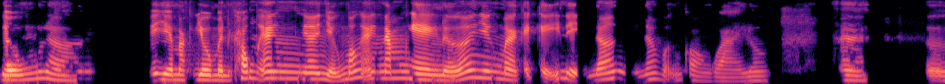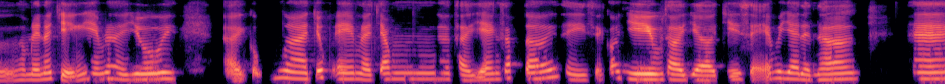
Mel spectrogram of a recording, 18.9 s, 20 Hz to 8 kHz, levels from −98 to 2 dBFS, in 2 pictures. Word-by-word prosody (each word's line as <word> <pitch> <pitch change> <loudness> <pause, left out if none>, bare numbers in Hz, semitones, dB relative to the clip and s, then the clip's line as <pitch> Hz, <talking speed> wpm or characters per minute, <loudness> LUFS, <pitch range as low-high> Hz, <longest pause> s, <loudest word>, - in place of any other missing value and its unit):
Đúng 175 +3 +5
rồi, 185 -3 -2 0.9
bây 205 - +1
giờ 190 - +6
mặc 180 -1 0
dù 185 -1 +6
mình 170 -1 +2
không 235 +5 +2
ăn, 235 -1 +3
ơ, 215 0 +5
những 190 -4 0
món 225 +3 +1
ăn - - +3
5.000 220 -6 +6
nữa 170 +8 +3
nhưng 245 -3 -1
mà 195 -3 +5
cái 170 - -2
kỷ 470 - -1
niệm 460 -2 0 0.2
đó - - +1
thì 445 -2 -14
nó 205 +2 -7
vẫn 215 - -14
còn 155 -5 -13
hoài 135 -1 -11
luôn. 155 +1 -12 0.7
À, 175 - -3 0.7
ừ, 80 -1 -7
hôm 180 +1 -8
nay 180 0 0
nói 210 +2 0
chuyện 150 -8 0
với 195 - -5
em 200 0 -3
rất 220 - -3
là - - -5 0.2
vui, 210 +3 0 0.5
rồi - - -3
cũng, 390 - -10
ơ, 225 -2 +1
chúc 255 +1 +3
em 210 0 -1
là 185 -2 0
trong, 205 +4 -3 0.5
ơ, - - -6
thời 170 -2 -2
gian 205 +1 -1
sắp 245 +2 -4
tới 240 +6 -1
thì 180 -3 -5
sẽ - - -6
có 230 - -6
nhiều 195 -2 +5
thời 185 -3 +1
giờ 170 -2 +1
chia 105 - -4
sẻ - - -4
với 235 0 -3
gia 215 -2 +1
đình 185 -2 -4
hơn 200 +3 0 0.5
ha. 220 0 +2
200 Hz, 200 wpm, -22 LUFS, 180-225 Hz, 0.9 s, giờ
